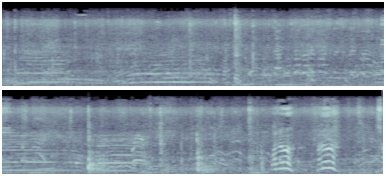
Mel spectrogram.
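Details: Angry cattle, described as charging and chasing a person, lowing in several long, drawn-out, harmonic moos over about eleven seconds, with human voices and some engine-like rumble in the background.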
